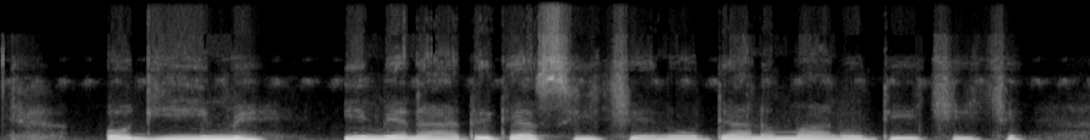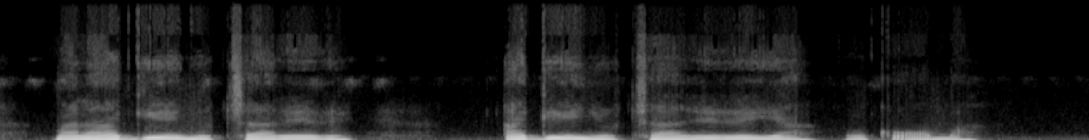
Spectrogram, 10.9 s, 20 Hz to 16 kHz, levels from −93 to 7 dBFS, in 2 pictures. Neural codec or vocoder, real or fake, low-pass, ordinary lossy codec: none; real; 14.4 kHz; Opus, 16 kbps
